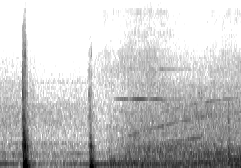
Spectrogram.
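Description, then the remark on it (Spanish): Two sharp thuds, like car doors shutting, are followed by a steady engine rumble with a faint whine as a car pulls away on a quiet street by the Mapoma Run Center in Madrid, in fine rain on a winter afternoon, after dropping off a woman in a wheelchair. “El coche se aleja y ella mueve las ruedas para trasladarse por la acera.”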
